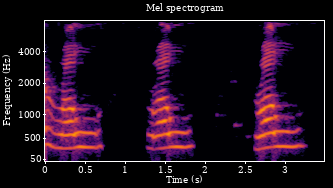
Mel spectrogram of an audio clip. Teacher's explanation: रा वाउ जबर रऊ, रऊ, रा पे आपको मालूम है कि जब जबर और पेश होता है तो हम उसको पुर यानी मोटा पढ़ते हैं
